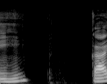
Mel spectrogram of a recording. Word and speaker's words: हॉकी: ऐसे ही आप हॉकी शब्द में देख सकते हैं, हा के ऊपर जो चिन्ह लगा है, यह चिन्ह अन्य विशेष ध्वनि वाला चिन्ह है, इसका उच्चारण हम विशेष ध्वनि के रूप में करेंगे, जिस प्रकार से हॉकी।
